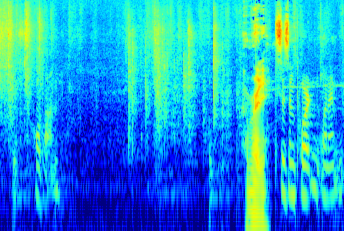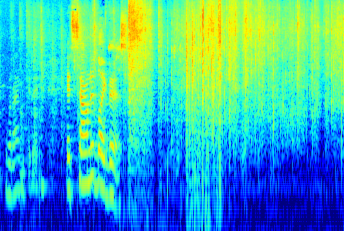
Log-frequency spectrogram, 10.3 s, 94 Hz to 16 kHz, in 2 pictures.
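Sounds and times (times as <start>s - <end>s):
paper crumpling: 0.0s - 0.9s, 1.9s - 3.4s, 5.6s - 10.3s
speech: 0.5s - 1.1s, 3.1s - 7.2s.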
